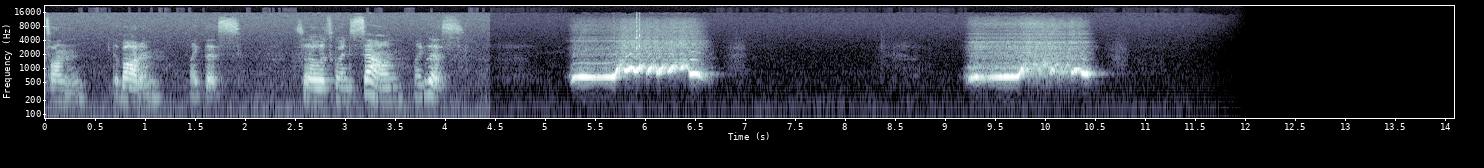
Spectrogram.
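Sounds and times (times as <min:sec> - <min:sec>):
cupped-hand whistle warbling: 0:05.2 - 0:06.8, 0:09.2 - 0:10.6.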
